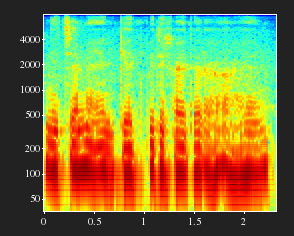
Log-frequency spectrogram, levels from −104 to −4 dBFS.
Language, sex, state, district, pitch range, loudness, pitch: Hindi, male, Arunachal Pradesh, Papum Pare, 105-110 Hz, -15 LUFS, 105 Hz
